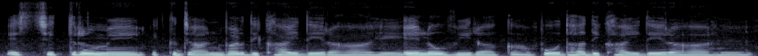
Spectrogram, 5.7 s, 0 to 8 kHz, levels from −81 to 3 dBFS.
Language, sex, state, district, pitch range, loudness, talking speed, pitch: Hindi, female, Bihar, Purnia, 195-220 Hz, -22 LUFS, 170 wpm, 200 Hz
